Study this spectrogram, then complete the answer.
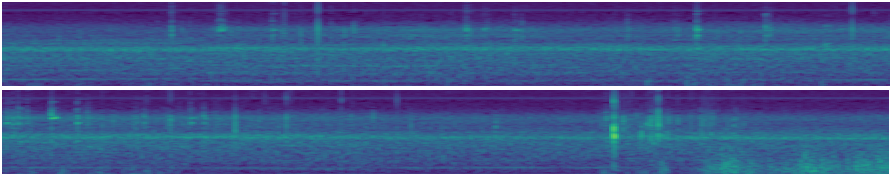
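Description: A metal clip clicks.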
